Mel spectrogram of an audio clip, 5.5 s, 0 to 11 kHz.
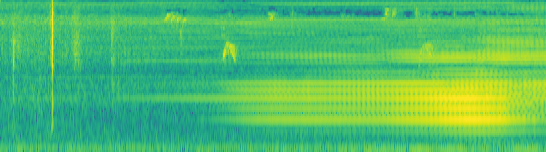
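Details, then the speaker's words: Late-1940s/early-1950s Ford (Zenith) 6-volt AM tube car radio with loctal tubes, powered up with a speaker and antenna while one tube is shorting; steady low buzzing hum with even overtones. Radio hum, probably from failed solder joints on the aluminum can. "buzzing is probably due to the failed solder joints on that aluminum can"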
